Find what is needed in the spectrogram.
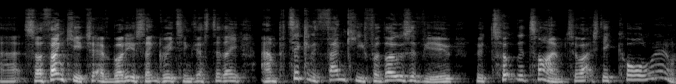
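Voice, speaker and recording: With a British accent, a man talks at a fairly quick pace. His voice is somewhat breathy and his intonation lively. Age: 60s. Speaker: minister. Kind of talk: devotional talk. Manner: halting.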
